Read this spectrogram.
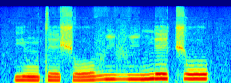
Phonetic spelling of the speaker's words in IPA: jũ˨te˨ʃoː˨˦ vi˦vi˦ ŋe˦t͡ʃo˦

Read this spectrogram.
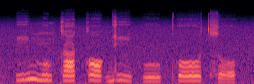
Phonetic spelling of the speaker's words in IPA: i˨˦mũ˨ka˨ kɔ˦˨ ɡiː˦˨puː˨ pʰoː˦ t͡so˨

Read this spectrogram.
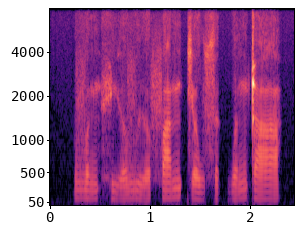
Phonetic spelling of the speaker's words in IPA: və˨˩ŋhi˨˩˨ə̯vɨ˨˩˨ə̯ fa˧˥ncə˨˩wsə˨˩k̚ wə˧˥ŋʈaː˧

